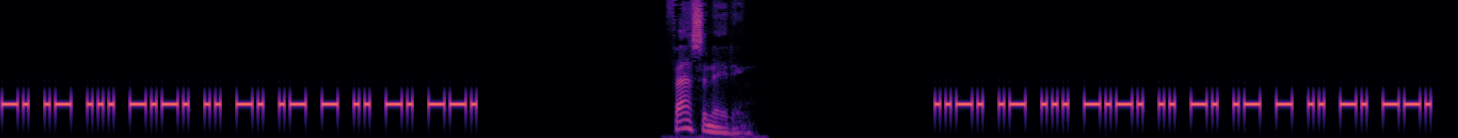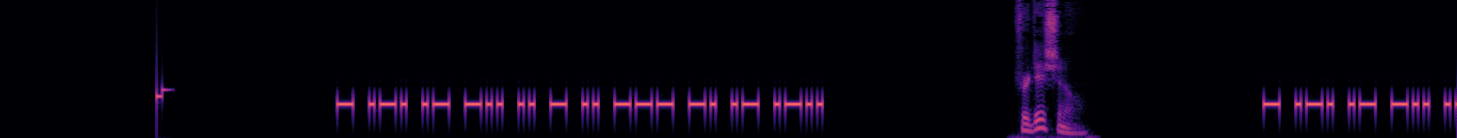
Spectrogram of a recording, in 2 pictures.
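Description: A telegraph key beeps out Morse code in fast, steady bursts of tone.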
